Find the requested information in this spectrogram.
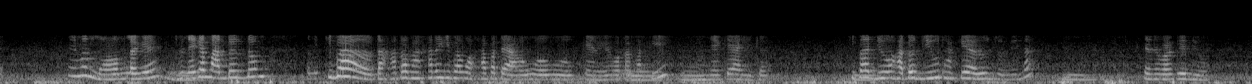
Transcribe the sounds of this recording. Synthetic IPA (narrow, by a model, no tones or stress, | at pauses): emanmɔɹɔmlaɡɛdʱunijakɛmadɔɛk̚dɔm | kibataɦãtɔɹbʱakʰatɛkibakɔtʰapatɛawakɛnɛkɛkɔtʰapatidʱunijakɛaɦiza | kibadiʊ̃ɦãtɔdiʊ̃tʰakɛaɹuzonila | tɛnɛbaɹkɛdiʊ̃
